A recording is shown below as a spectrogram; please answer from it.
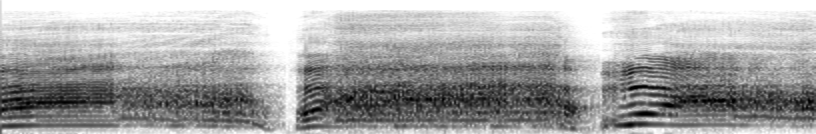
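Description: A young man's loud anguished groans and screams, three long cries in a row, the middle one hoarse and rough: a cry of frustration at getting an answer wrong.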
